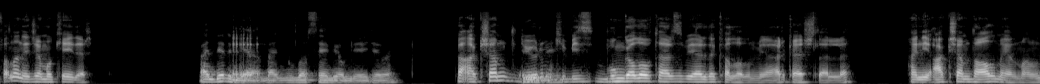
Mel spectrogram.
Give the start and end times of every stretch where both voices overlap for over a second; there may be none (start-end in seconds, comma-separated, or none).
none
